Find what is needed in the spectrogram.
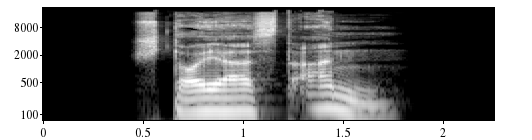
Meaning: second-person singular present of ansteuern
- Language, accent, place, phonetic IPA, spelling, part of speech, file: German, Germany, Berlin, [ˌʃtɔɪ̯ɐst ˈan], steuerst an, verb, De-steuerst an.ogg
